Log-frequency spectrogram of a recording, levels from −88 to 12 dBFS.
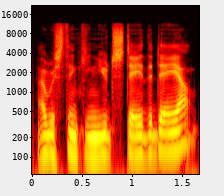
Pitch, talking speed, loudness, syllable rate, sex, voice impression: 110 Hz, 285 wpm, -16 LUFS, 6.0 syllables/s, male, masculine, adult-like, thick, cool, sincere, calm, slightly wild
